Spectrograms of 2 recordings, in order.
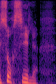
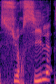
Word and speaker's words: sourcil: Mais je vous rassure, hein, on ne dit pas surcils, ça ça n'existe pas, même si ça pourrait faire sens. En fait, c'est plutôt le L qui pose problème. Tout le monde le prononce alors qu'on dit bel et bien sourcil.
